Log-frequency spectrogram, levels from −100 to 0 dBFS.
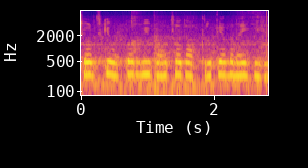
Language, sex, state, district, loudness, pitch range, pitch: Hindi, female, Rajasthan, Bikaner, -14 LUFS, 235-245 Hz, 240 Hz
